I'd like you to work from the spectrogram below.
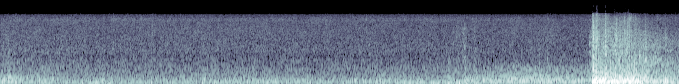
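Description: A thunder and lightning storm in Lethal Company: a steady roar of rain and rumble, then a loud, sudden lightning crack and boom near the end.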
